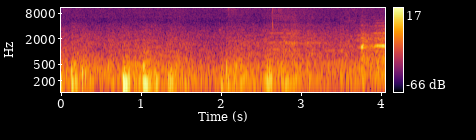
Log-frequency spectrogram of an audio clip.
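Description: Irregular soft, dull low thumps over the steady background noise of a large hall.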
